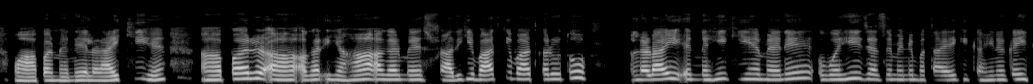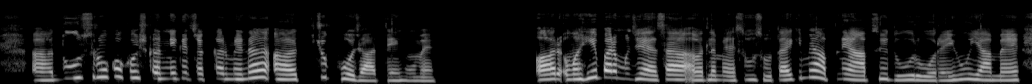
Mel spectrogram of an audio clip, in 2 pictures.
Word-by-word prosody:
वहाँ 175 Hz, -2 st, +4 dB
पर 190 Hz, -1 st, +3 dB
मैंने 185 Hz, +1 st, 0 dB
लड़ाई 185 Hz, +1 st, +4 dB
की 265 Hz, -4 st, -6 dB
है 220 Hz, +3 st, +2 dB, 0.4 s
अ, 210 Hz, +1 st, +4 dB
पर 265 Hz, +2 st, +7 dB
अ, 215 Hz, -2 st, +6 dB
अगर 215 Hz, +1 st, +2 dB
यहाँ 215 Hz, +2 st, +3 dB
अगर 220 Hz, 0 st, +3 dB
मैं 220 Hz, -, +2 dB
शादी 205 Hz, 0 st, 0 dB
के 250 Hz, +1 st, -2 dB
बाद 225 Hz, +1 st, +3 dB
की 285 Hz, -, -10 dB
बात 245 Hz, 0 st, +3 dB
करूँ 245 Hz, +1 st, 0 dB
तो, 300 Hz, 0 st, +2 dB, 0.5 s
लड़ाई 230 Hz, +4 st, +5 dB, 0.2 s
नहीं 230 Hz, +4 st, -1 dB
की 245 Hz, 0 st, -5 dB
है 245 Hz, -1 st, 0 dB
मैंने 225 Hz, +3 st, 0 dB, 0.3 s
वही 230 Hz, +5 st, 0 dB
जैसे 230 Hz, -2 st, -4 dB
मैंने 220 Hz, 0 st, -6 dB
बताया 210 Hz, -1 st, -4 dB
कि 225 Hz, +1 st, -12 dB
कहीं 205 Hz, 0 st, -5 dB
न 220 Hz, -, -2 dB
कहीं 240 Hz, 0 st, -1 dB, 0.4 s
अ, 195 Hz, 0 st, -3 dB
दूसरों 305 Hz, -, -4 dB
को 365 Hz, +1 st, -1 dB
खुश 310 Hz, -2 st, -3 dB
करने 265 Hz, 0 st, -3 dB
के 280 Hz, +1 st, -10 dB
चक्कर 250 Hz, +1 st, -6 dB
में 245 Hz, 0 st, -3 dB
ना 310 Hz, +5 st, +3 dB
अ, 230 Hz, -4 st, +2 dB, 0.2 s
चुप 320 Hz, -1 st, -7 dB
हो 240 Hz, -4 st, +1 dB
जाती 175 Hz, -1 st, -3 dB
हूँ 175 Hz, -1 st, -11 dB
मैं। 165 Hz, -1 st, -8 dB, 1.0 s
और 235 Hz, +3 st, +4 dB
वहीं 245 Hz, +7 st, +1 dB
पर 320 Hz, -1 st, +5 dB
मुझे 255 Hz, -1 st, -8 dB
ऐसा 225 Hz, +1 st, +2 dB, 0.2 s
मतलब 210 Hz, +1 st, -4 dB
महसूस 200 Hz, +2 st, -8 dB
होता 190 Hz, +2 st, -5 dB
है 215 Hz, -, 0 dB
कि 295 Hz, -, -17 dB
मैं 330 Hz, -, 0 dB
अपने 250 Hz, -5 st, -1 dB
आप 205 Hz, -3 st, +2 dB
से 255 Hz, -1 st, -5 dB
दूर 205 Hz, 0 st, -5 dB
हो 185 Hz, -2 st, -3 dB
रही 185 Hz, +1 st, -6 dB
हूँ 235 Hz, +4 st, -4 dB
या 205 Hz, -3 st, 0 dB
मैं 195 Hz, +1 st, -3 dB
225 Hz, 200 wpm, -22 LUFS, 205-250 Hz, 1.0 s, पर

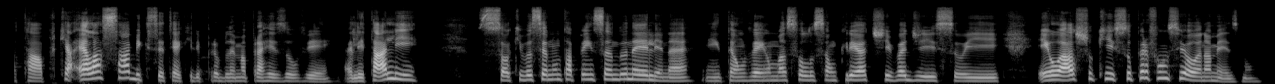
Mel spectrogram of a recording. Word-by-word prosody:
está, 165 Hz, -2 st, -1 dB
porque -, -, -8 dB
ela 245 Hz, +5 st, +7 dB
sabe 290 Hz, -4 st, +4 dB
que -, -, -11 dB
você 190 Hz, -, -3 dB
tem -, -, -1 dB
aquele 160 Hz, +2 st, -13 dB
problema 160 Hz, -2 st, -8 dB
para 170 Hz, -, -1 dB
resolver, 150 Hz, -4 st, -8 dB
ele 150 Hz, +2 st, -2 dB
está -, -, +7 dB
ali. 230 Hz, -7 st, +1 dB, 0.6 s
Só 195 Hz, -4 st, +1 dB
que 210 Hz, -, -10 dB
você 215 Hz, +2 st, +3 dB
não 230 Hz, +1 st, -6 dB
está 230 Hz, 0 st, -2 dB
pensando 235 Hz, +1 st, -1 dB
nele, 215 Hz, -6 st, +1 dB
né. 160 Hz, 0 st, -2 dB
Então 170 Hz, +2 st, -7 dB
vem 185 Hz, 0 st, 0 dB
uma 190 Hz, +1 st, -4 dB
solução 200 Hz, -1 st, -1 dB
criativa 210 Hz, 0 st, 0 dB
disso 180 Hz, -3 st, -3 dB
e 155 Hz, -1 st, -4 dB, 0.4 s
eu 205 Hz, +3 st, +3 dB
acho 225 Hz, +6 st, +5 dB
que 255 Hz, +3 st, -3 dB
super 285 Hz, +5 st, -1 dB
funciona 270 Hz, -11 st, 0 dB
mesmo. 140 Hz, -3 st, -9 dB
190 Hz, 165 wpm, -24 LUFS, 160-225 Hz, 0.6 s, ela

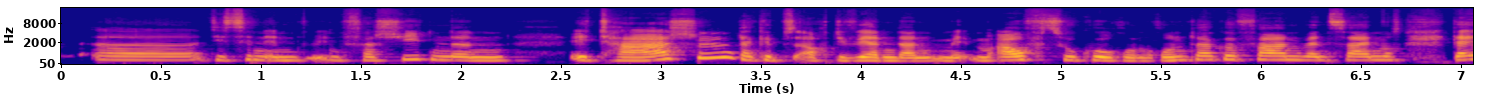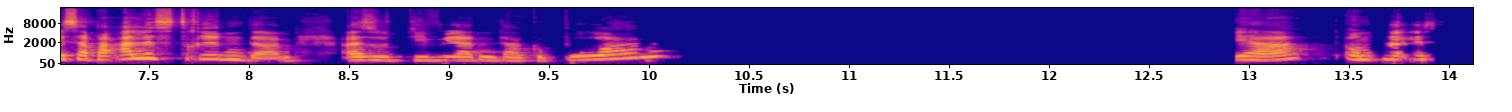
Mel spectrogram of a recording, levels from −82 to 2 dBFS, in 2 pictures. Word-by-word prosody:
äh 225 Hz, -1 st, -4 dB
die 220 Hz, -, -8 dB
sind 225 Hz, +3 st, -3 dB
in 200 Hz, -2 st, -3 dB
in 205 Hz, -, -7 dB
verschiedenen 205 Hz, -1 st, -3 dB, 0.3 s
Etagen. 215 Hz, -, +3 dB
Da -, -, 0 dB
gibt's 210 Hz, -3 st, -5 dB
auch 195 Hz, -, -4 dB
die 190 Hz, -2 st, -7 dB
werden 195 Hz, -1 st, +4 dB
dann 180 Hz, 0 st, 0 dB
mit 180 Hz, -, -4 dB
'm 195 Hz, -, -4 dB
Aufzug 220 Hz, 0 st, +1 dB
hoch 205 Hz, -2 st, +4 dB
und 185 Hz, -1 st, -4 dB
runtergefahren, 235 Hz, +4 st, 0 dB
wenn's 215 Hz, -1 st, -1 dB
sein 220 Hz, 0 st, 0 dB
muss. 225 Hz, 0 st, -6 dB, 0.2 s
Da 230 Hz, -, +4 dB
ist 265 Hz, +2 st, +7 dB
aber 255 Hz, 0 st, +3 dB
alles 315 Hz, +2 st, +8 dB
drin 280 Hz, -6 st, 0 dB
dann. 165 Hz, +4 st, -3 dB, 0.2 s
Also 215 Hz, 0 st, +1 dB
die 205 Hz, 0 st, -8 dB
werden 205 Hz, -1 st, 0 dB
da 190 Hz, -1 st, -4 dB
geboren. 240 Hz, -, -1 dB, 3.0 s
Ja, 235 Hz, +5 st, +2 dB
und 245 Hz, -2 st, -1 dB
da -, -, +7 dB
ist 250 Hz, 0 st, -7 dB
220 Hz, 155 wpm, -20 LUFS, 200-245 Hz, 3.0 s, alles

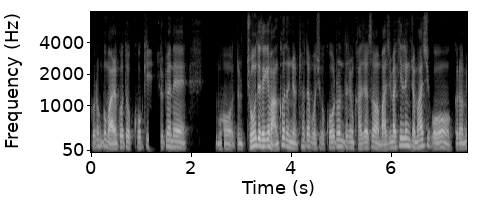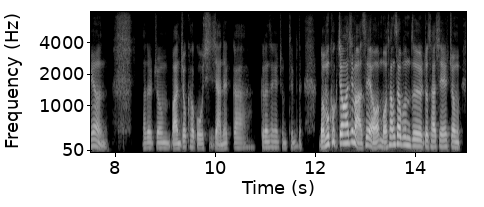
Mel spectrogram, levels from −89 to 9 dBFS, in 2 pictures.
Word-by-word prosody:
그런 65 Hz, +1 st, -7 dB
거 -, -, -3 dB
말고도 110 Hz, +5 st, 0 dB
거기 110 Hz, -1 st, -8 dB, 0.2 s
주변에 120 Hz, -3 st, -2 dB, 0.6 s
뭐 95 Hz, -2 st, -5 dB
좀 195 Hz, -, -5 dB
좋은 140 Hz, +4 st, +3 dB
데 150 Hz, -, +6 dB
되게 135 Hz, +1 st, +5 dB
많거든요. 130 Hz, -, 0 dB
'찾아보시고 105 Hz, -6 st, -7 dB
고런 120 Hz, +6 st, -2 dB
데 120 Hz, -, -6 dB
좀 115 Hz, -1 st, -4 dB
가셔서 110 Hz, +3 st, -1 dB
마지막 100 Hz, +7 st, -2 dB
힐링 155 Hz, -1 st, 0 dB
좀 120 Hz, -4 st, -2 dB
하시고 120 Hz, -6 st, -1 dB
그러면 100 Hz, -, -3 dB, 0.7 s
다들 105 Hz, 0 st, -4 dB
좀 105 Hz, -2 st, -4 dB
만족하고 115 Hz, +3 st, -1 dB
오시지 95 Hz, 0 st, -8 dB
않을까.' 105 Hz, +4 st, -5 dB, 0.2 s
그런 115 Hz, 0 st, -2 dB
생각이 115 Hz, -1 st, -6 dB
좀 105 Hz, -2 st, -13 dB
듭니다. 110 Hz, +6 st, -12 dB, 0.3 s
너무 160 Hz, +10 st, +5 dB
걱정하지 205 Hz, 0 st, +5 dB
마세요. 155 Hz, -, +5 dB
뭐 115 Hz, -4 st, +2 dB
상사분들도 155 Hz, -6 st, +3 dB
사실 125 Hz, +1 st, 0 dB
좀 115 Hz, -3 st, +1 dB
115 Hz, 345 characters per minute, -24 LUFS, 105-135 Hz, 0.7 s, 데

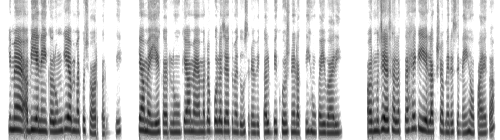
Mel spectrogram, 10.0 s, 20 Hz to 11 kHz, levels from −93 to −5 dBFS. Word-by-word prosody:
कि 275 Hz, -, -2 dB
मैं 270 Hz, -1 st, +6 dB
अब 245 Hz, 0 st, 0 dB
ये 265 Hz, -1 st, +6 dB
नहीं 245 Hz, -1 st, +2 dB
करूँगी, 240 Hz, +4 st, +1 dB
अब 270 Hz, -2 st, +7 dB
मैं 235 Hz, -1 st, -1 dB
कुछ 250 Hz, -4 st, -5 dB
और 180 Hz, -1 st, -3 dB
करूँगी। 200 Hz, +6 st, -11 dB, 0.4 s
क्या 260 Hz, -2 st, +5 dB
मैं 225 Hz, -3 st, +3 dB
ये 210 Hz, +1 st, +2 dB
कर 210 Hz, -1 st, -2 dB
लूँ? 215 Hz, 0 st, -3 dB
क्या 230 Hz, +1 st, +1 dB
मैं 220 Hz, -2 st, -1 dB
मतलब 225 Hz, +1 st, -3 dB
बोला 235 Hz, 0 st, +2 dB
जाए 225 Hz, -1 st, 0 dB
तो 225 Hz, -, -12 dB
मैं 215 Hz, -, -4 dB
दूसरे 200 Hz, 0 st, -6 dB
विकल्प 210 Hz, +2 st, -3 dB
भी 230 Hz, -, 0 dB
खोजने 220 Hz, -1 st, -3 dB
लगती 215 Hz, +2 st, -5 dB
हूँ 220 Hz, -2 st, -2 dB
कई 200 Hz, 0 st, 0 dB
बारी। 195 Hz, +1 st, -2 dB, 0.5 s
और 230 Hz, 0 st, +3 dB
मुझे 245 Hz, +3 st, +5 dB
ऐसा 255 Hz, 0 st, +1 dB
लगता 235 Hz, +1 st, -1 dB
है 295 Hz, -, +2 dB
कि 300 Hz, -, -1 dB
ये 255 Hz, -3 st, +5 dB
लक्ष्य 225 Hz, +1 st, -1 dB
अ, 225 Hz, -, -2 dB
मेरे 210 Hz, 0 st, -3 dB
से 210 Hz, -, -10 dB
नहीं 200 Hz, +3 st, -3 dB
हो 200 Hz, -, -1 dB
पाएगा 195 Hz, -, -4 dB
225 Hz, 270 wpm, -22 LUFS, 210-245 Hz, 0.5 s, अब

